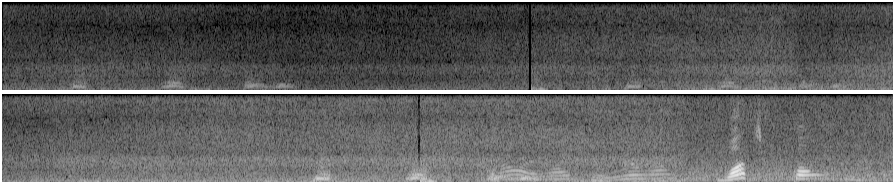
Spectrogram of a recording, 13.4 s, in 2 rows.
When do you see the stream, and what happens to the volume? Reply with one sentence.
You can hear the stream from 0.0 to 13.3 s, getting louder.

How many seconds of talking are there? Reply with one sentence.
The talking can be heard for 3 seconds in total.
